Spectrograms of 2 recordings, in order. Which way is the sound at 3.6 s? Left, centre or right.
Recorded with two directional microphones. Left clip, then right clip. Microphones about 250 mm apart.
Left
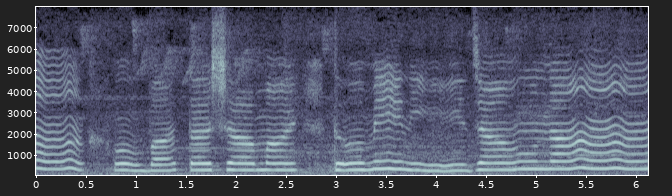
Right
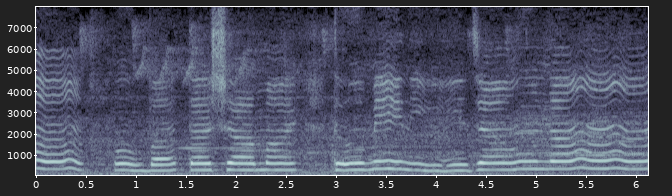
Left.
